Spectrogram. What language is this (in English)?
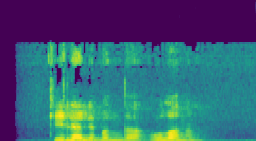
Bashkir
